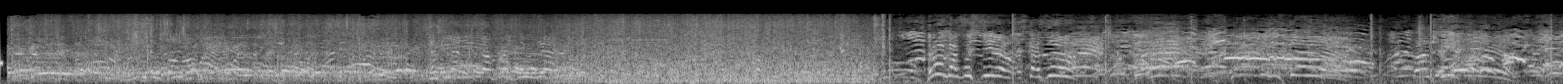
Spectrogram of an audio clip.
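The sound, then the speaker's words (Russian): A crowd inside a street protest rally produces loud, dense overlapping voices and shouting throughout, and the texture shifts abruptly partway through to sharper, more agitated bursts of yelling. “А сейчас давайте послушаем, вот как это все происходило, какое ощущение было там, когда находишься внутри этой толпы, вот звук этого, этой акции.”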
